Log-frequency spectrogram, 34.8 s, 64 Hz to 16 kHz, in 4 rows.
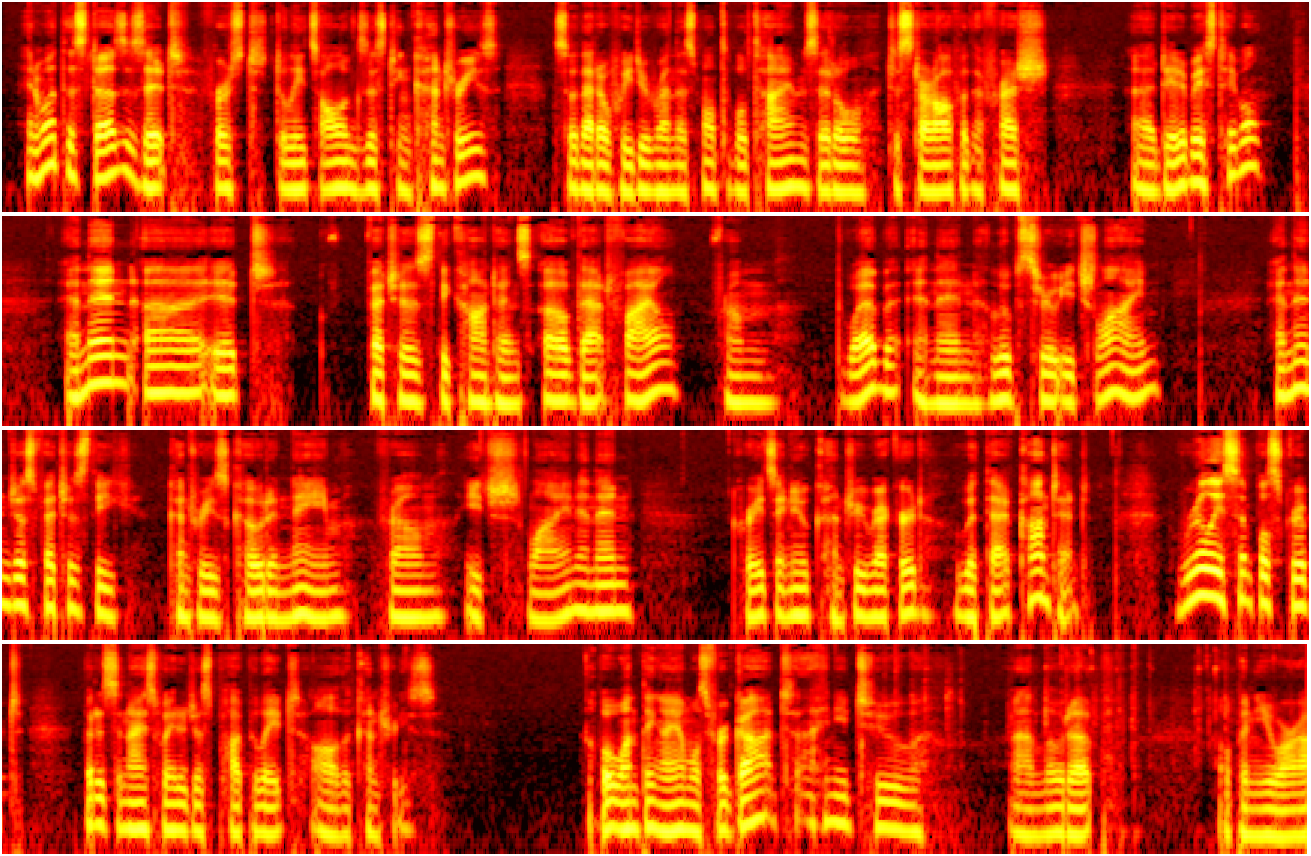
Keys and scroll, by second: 28.7 super+s.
